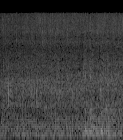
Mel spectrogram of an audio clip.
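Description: Liver strips and freshly added onion rings frying in a stainless steel pan in the liver's own juices: a steady, soft sizzle with a few faint crackles.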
